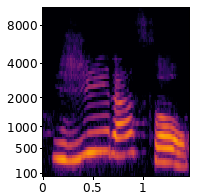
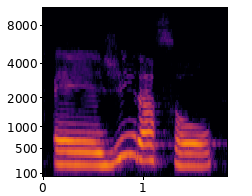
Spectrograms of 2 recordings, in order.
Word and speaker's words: girassol: A palavra girassol, ela foi escrita aí, né, também com a letra G. Vamos pronunciar para ver o som? Girassol. Girassol. Ó, tem som de G, tá bom? Porque tá acompanhada da letra I, da vogal I.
